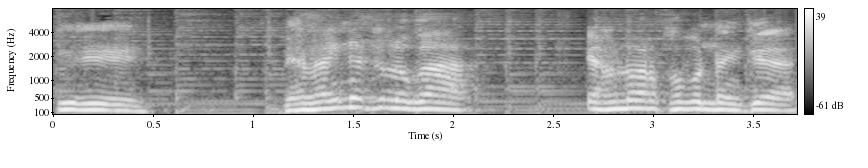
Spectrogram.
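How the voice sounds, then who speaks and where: A man playing a gullible, fretful rich village gentleman in a comic skit, with a rural Bangladeshi accent and a questioning, exclamatory way of talking. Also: high voice, fairly even intonation, normal speed, music in the background, natural voice. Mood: worried.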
